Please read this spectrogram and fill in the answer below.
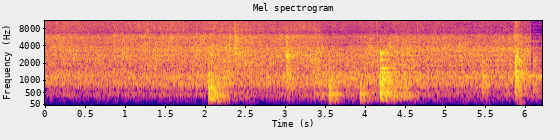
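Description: Chopped onions sizzling as they fry in fat in a large aluminium stockpot, a steady hiss broken by a few short scrapes of the spatula against the pot.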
